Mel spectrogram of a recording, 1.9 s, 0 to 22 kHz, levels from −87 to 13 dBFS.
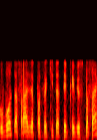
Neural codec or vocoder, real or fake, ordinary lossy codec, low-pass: none; real; Opus, 64 kbps; 3.6 kHz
